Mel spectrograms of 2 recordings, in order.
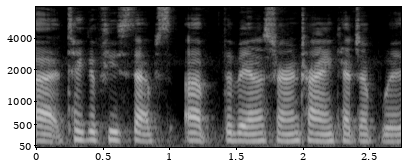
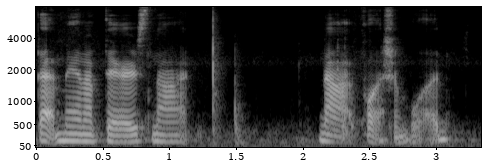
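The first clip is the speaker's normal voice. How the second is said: soft, hushed half-whisper under the breath; 6 dB quieter than usual. Speaking in character, warning Kithris about the man ahead: half-whispering in character. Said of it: "and I whisper to Kithris".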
